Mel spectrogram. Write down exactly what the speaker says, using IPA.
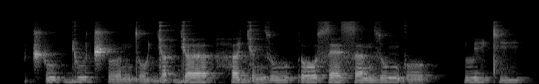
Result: t͡ʃʼ u˥ ʔ ɟ u˥ t͡ʃʼ ɤ˩ n d o˩ ɟ ɐ˥ ʔ ɟ ɜ˥ | h ɐ˥ ɟ ə˩ n z u˥ | ɾ o˥ s ɛ˥ s ɐ˥ n z u˥ ŋ ɡ o˩ | l i˥ cʰ i˥

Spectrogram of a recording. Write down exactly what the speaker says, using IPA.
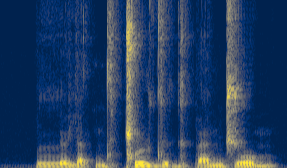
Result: lː ø j æ t n d i ǁ u ɭ d ʉ ɡ y p æ n d͡ʒ o m

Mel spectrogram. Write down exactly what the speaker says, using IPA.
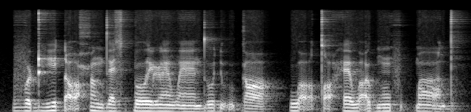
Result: v o ɖʱ i ɗ ɑ̰ ħ ũ d̪ ɛ z k͡p o i̯ ɭ ɛ̃ w ɛ̃ d̪ u ɗ ṵ ɡ ɑ | w ɑ̰ tˤ ṵ h ɛ w ɑ̰ u̯ ɡ ũ f ṵ ɡ͡b ɑ̃ d

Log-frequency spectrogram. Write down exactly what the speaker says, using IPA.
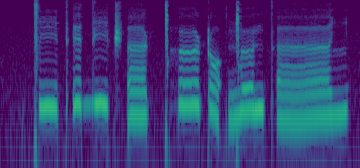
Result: ǀ iː˧ tʼ ɪ˦ d i˦˨ t͡ʃʼ ɜː˨ ʈ ǀʰ ɵː˦ ʈ ɔ˨ ʔ ŋ͡ǀ ɵː˦ n tʼ ɜː˨˦ ʎ

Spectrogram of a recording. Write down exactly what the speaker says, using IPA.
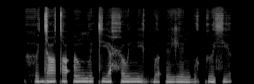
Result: h ɯ dʲ a tˤ u ʔ ũ ɡ ũ tʲ ɛ ħ u nʲ ɛ ɡ͡b ʌ ʔ ẽ ʒ ẽ ɡ͡b o k ɯ sʲ ʌ

